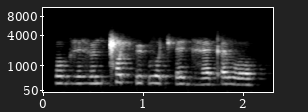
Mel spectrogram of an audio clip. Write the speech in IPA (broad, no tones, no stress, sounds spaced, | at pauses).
o ɡʱ e ɦ ø n ǁ ɔ t͡ʃʼ y ʔ v o t͡ʃʼ e ɡʱ ɛ kʼ ɛ v o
